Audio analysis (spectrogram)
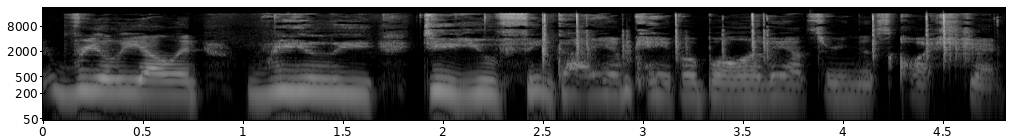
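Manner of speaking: loud, incredulous really Ellen; hammed-up outrage at an impossible question; mock exasperation. Vlogger to viewer Ellen about a hard question, mock exasperated. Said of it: "mock exasperation at question".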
